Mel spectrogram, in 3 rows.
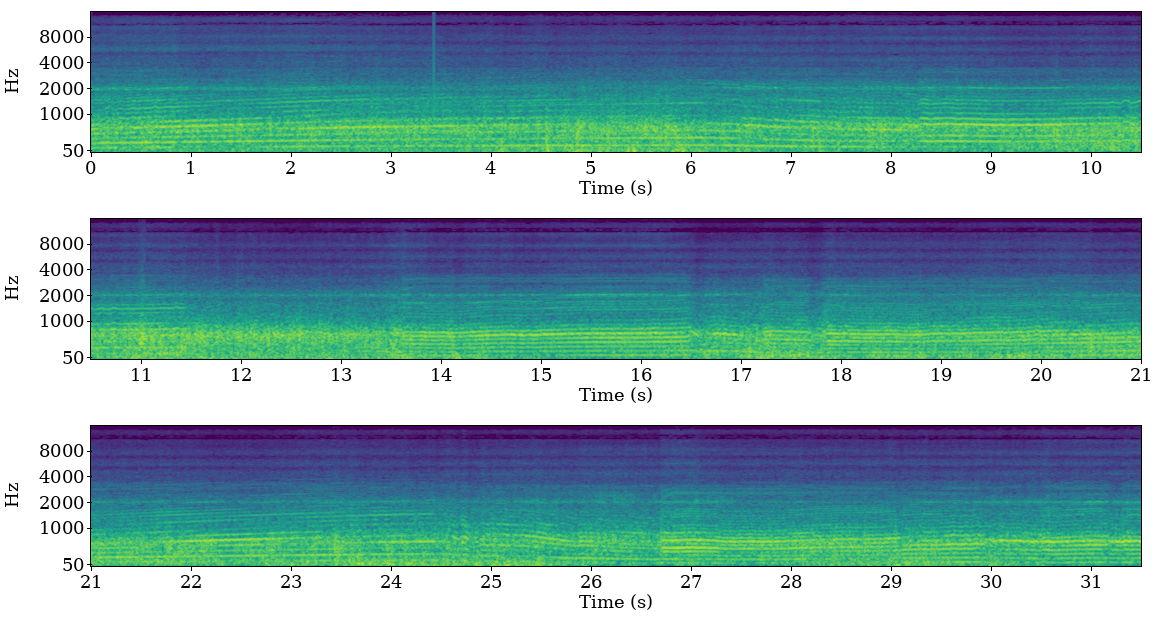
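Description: Rotax Max 125 EVO single-cylinder two-stroke kart engine at racing speed, heard from onboard. Its revs repeatedly climb in long rising whines and drop sharply, over and over, as the kart accelerates out of corners and brakes into the next.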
